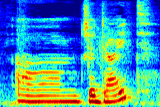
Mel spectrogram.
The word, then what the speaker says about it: jadeite: the mugs, the glass, they're called jadeite. I believe that's how you pronounce it, because it looks like jade.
